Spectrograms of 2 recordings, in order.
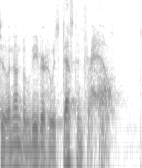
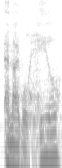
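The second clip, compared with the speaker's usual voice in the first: soft whispered correction; preacher whispering the verse; 7 dB quieter than usual. Acted. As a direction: hush it down. Sudden whisper.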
